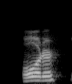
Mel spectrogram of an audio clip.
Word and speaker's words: Huerter: What's it, Kevin Huerter? – What, Huerter? – Water, yeah, Kevin Water, yeah, that's the name.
